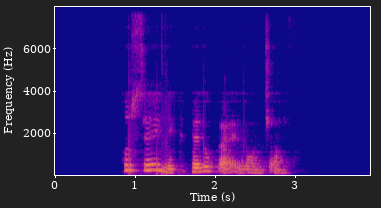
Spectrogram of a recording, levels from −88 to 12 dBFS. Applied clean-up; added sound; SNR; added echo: neural mask model DeepFilterNet 3.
